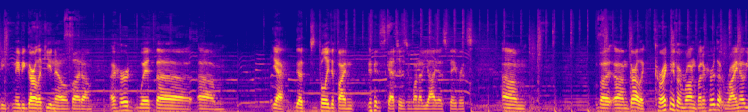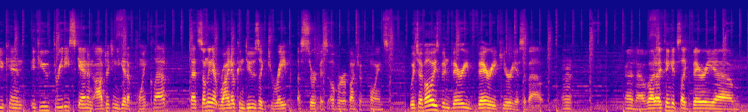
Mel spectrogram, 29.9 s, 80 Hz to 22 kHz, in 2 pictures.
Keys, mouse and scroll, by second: 27.2 click.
